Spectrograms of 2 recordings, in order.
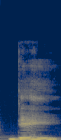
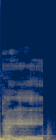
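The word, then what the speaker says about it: Daaé: I pronounced Christine Day, but it's Christine Daye.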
